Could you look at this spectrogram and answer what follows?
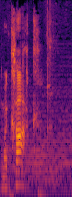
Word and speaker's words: macaque: That's how you say it, macaque.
